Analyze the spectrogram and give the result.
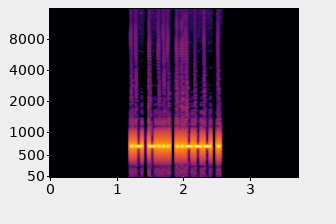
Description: Morse code, heard as a keyed tone, about 36 wpm, 700 Hz. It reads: AB2E
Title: USA Call Signs - 4 Characters - 2x Character Spacing - 35wpm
